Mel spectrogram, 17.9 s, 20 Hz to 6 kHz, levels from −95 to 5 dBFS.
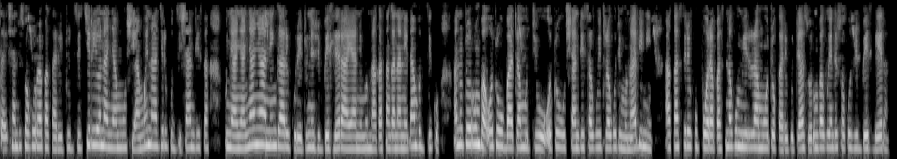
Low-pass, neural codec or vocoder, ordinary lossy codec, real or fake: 5.4 kHz; none; MP3, 32 kbps; real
